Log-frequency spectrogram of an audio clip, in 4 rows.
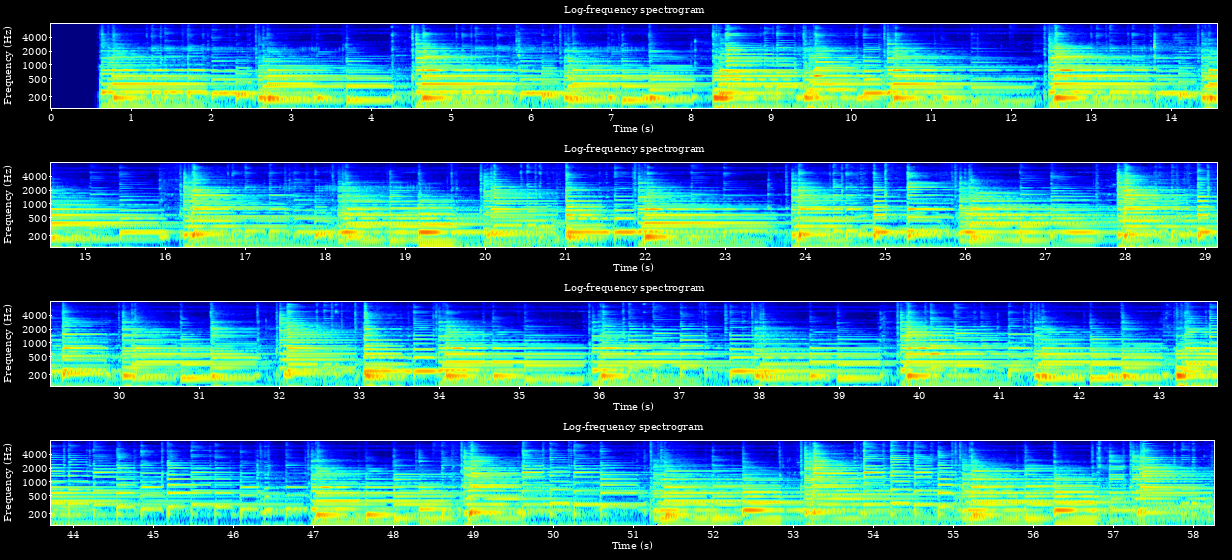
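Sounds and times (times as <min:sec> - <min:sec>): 
guitar: 0:00.6 - 0:58.2.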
